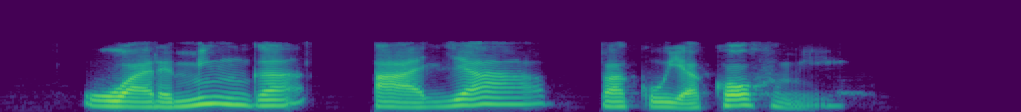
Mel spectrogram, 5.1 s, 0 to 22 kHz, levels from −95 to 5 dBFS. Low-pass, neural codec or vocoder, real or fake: 5.4 kHz; codec, 16 kHz, 8 kbps, FunCodec, trained on Chinese and English, 25 frames a second; fake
